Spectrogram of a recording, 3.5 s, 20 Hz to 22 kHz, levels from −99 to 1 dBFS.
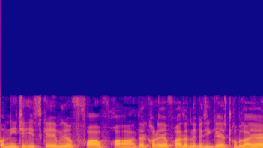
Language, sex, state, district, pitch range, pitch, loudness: Hindi, male, Chhattisgarh, Raipur, 100-110 Hz, 105 Hz, -19 LUFS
